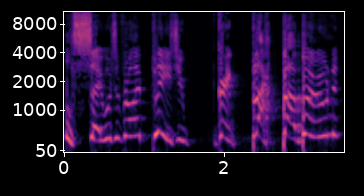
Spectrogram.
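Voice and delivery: high defiant cry, slowing word by word; triumphant shout. A narrator's reading. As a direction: hurl the insult in triumph. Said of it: "he shouted triumphantly".

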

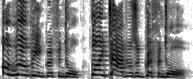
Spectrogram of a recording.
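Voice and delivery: put-on high, protesting child voice; indignant boy. A narrator's reading. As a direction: insist hotly like an offended child. Child indignantly contradicts Snape.

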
